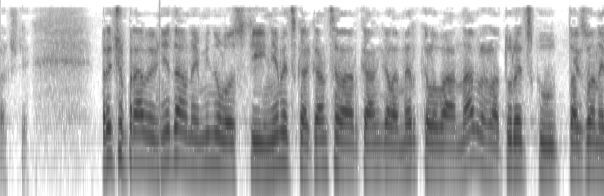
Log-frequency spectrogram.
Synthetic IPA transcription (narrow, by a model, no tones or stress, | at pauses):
at͡ʃcɛpɾɛt͡ʃɔpɾaːʋɛvɲɛd̪aːʊnɛjminulɔsciɲɛmɛt͡skaːkant͡sɛlaːɾkaaŋɡɛlamɛɾkɛlɔʋaːnaʋr̩ɦlat̪uɾɛt͡skut̪aɡzʋanɛː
